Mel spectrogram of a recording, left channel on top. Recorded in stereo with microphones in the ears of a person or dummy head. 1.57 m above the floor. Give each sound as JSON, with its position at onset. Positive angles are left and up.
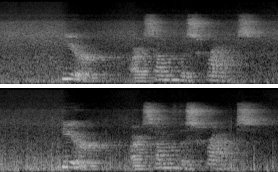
{"t": 0.6, "sound": "a woman speaking", "side_deg": -45, "distance_m": 1.0}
